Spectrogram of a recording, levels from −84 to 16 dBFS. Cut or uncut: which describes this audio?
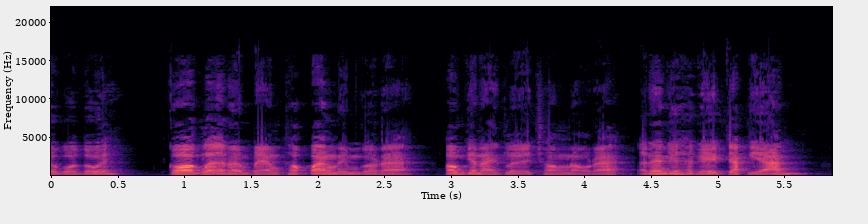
cut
